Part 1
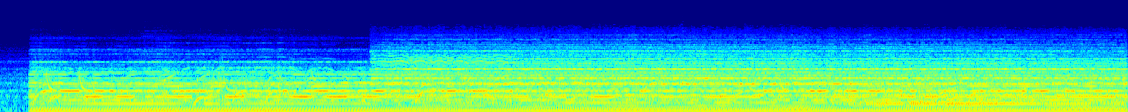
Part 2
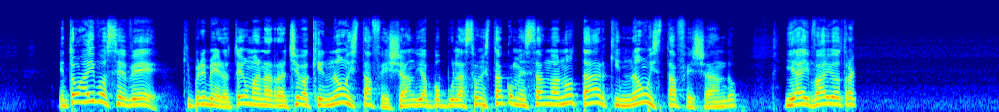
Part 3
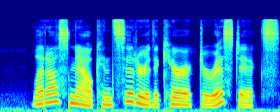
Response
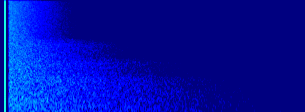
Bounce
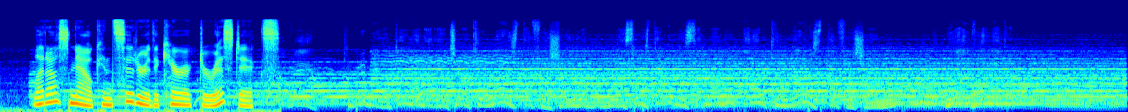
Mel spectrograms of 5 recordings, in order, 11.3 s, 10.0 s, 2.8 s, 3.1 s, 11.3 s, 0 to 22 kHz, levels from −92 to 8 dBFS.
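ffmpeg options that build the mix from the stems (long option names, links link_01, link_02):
-filter_complex "[0:a]highpass=frequency=150:width=0.5412,highpass=frequency=150:width=1.3066,equalizer=frequency=4900:width=4.5:gain=-6.5,volume=-13.5dB[link_01];[1:a]alimiter=limit=-23dB:level=0:latency=1:release=106,adelay=1600,volume=-13dB[link_02];[2:a]highshelf=frequency=6600:gain=-10,volume=1dB,asplit=2[link_03][link_04];[link_04]apad=whole_len=511283[link_05];[link_02][link_05]sidechaincompress=threshold=-34dB:ratio=8:attack=16:release=571[link_06];[link_01][link_06][link_03]amix=inputs=3:normalize=0,acrossover=split=320|3000[link_07][link_08][link_09];[link_08]acompressor=threshold=-32dB:ratio=3[link_10];[link_07][link_10][link_09]amix=inputs=3:normalize=0"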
